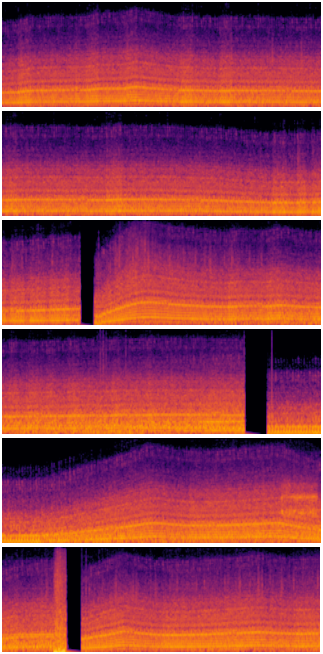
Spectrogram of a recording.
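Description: A Chevrolet Niva's engine drones steadily in a car crash driving game, its revs climbing and dipping, with three brief cut-outs like gear shifts and no voices over it.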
